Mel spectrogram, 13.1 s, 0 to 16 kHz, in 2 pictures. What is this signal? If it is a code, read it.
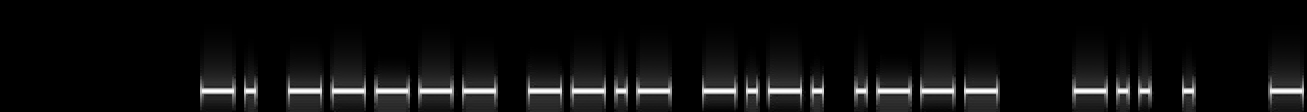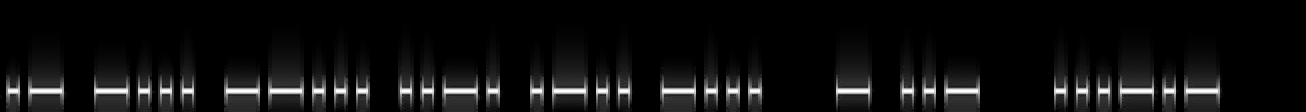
Morse code, heard as a keyed tone, about 22 wpm, 700 Hz. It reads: N0QCJ DE KB7FLB TU <SK>
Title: Practice QSO - Exchange 4 - Ending - 22wpm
